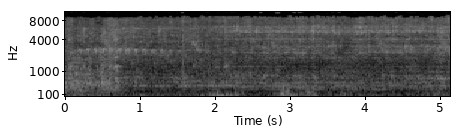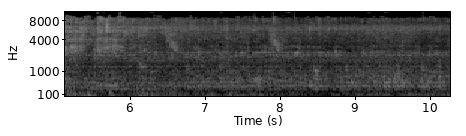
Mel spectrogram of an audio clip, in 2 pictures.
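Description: Diesel fuel pouring from a plastic five-gallon jug into a Ford 1210 compact tractor's fuel tank: a steady flow of liquid, loudest in the first couple of seconds and then settling lower.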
